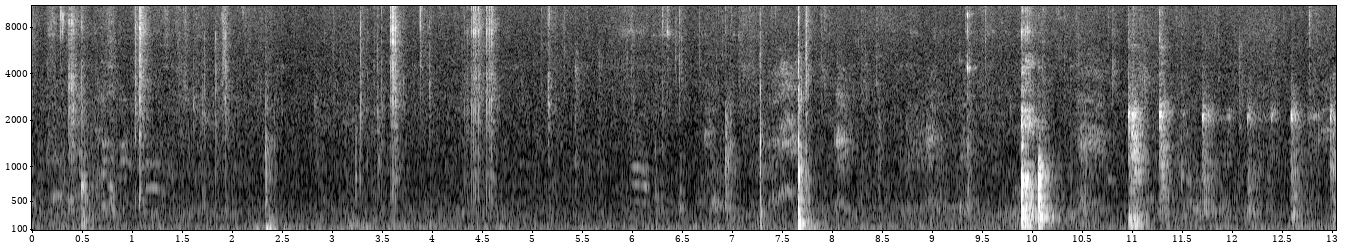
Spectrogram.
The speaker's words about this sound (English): Now they're on the roof. They're real loud on the roof, eh? I know, they like to walk around up there. Are those seagulls or ravens? Ravens. Yeah, they're always on my roof early in the morning banging around.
